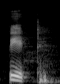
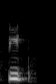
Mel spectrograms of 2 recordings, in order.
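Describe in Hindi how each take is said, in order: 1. यह स्वर छोटा 'e' उच्चारण है। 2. यह स्वर लंबा 'ee' उच्चारण है। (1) "इसको हम पढ़ेंगे पेट" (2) "पीठ पढ़ेंगे तो ये गलत होगा"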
